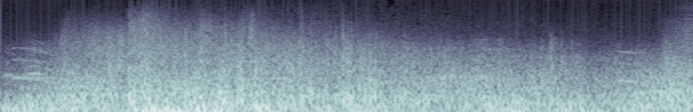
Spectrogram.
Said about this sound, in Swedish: Och det var med en sån otrolig kraft att det var som att det åskade på himlen när det träffade i seglarna.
